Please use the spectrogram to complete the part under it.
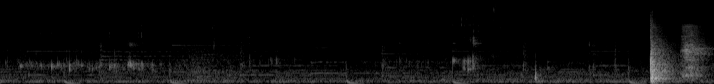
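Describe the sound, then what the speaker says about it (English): Half a cup of water trickles and drips into a measuring cup in a quiet kitchen, with soft intermittent splashes and a louder splash near the end. "we're going to be measuring out a half a cup of water"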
